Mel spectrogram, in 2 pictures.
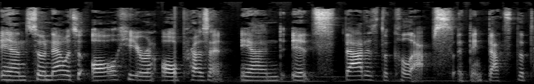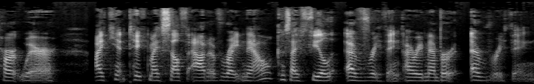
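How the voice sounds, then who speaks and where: The speaker has vocal fry, fairly even intonation and hardly any pauses, on a very clean recording with a silent background. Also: woman, fairly low pitch for a woman, moderate pace. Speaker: licensed marriage and family therapist. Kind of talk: casual interview chat. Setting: trailer studio.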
